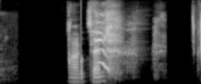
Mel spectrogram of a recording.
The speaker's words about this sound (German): Gesundheit. Gesundheit.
